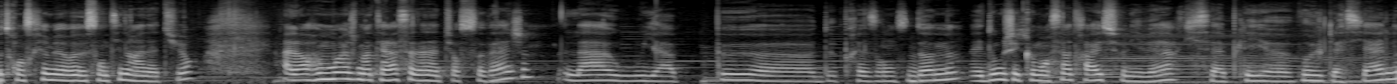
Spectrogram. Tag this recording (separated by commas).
Speech, Music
